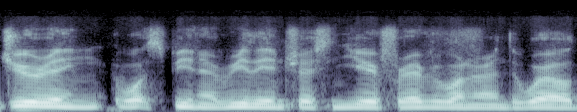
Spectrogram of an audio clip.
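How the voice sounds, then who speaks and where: The voice has a dark, mellow tone with an Edinburgh accent and a very fast pace. The sound is dry and close with no echo, over a quiet background. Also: man. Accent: Scottish (Edinburgh). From Scotland, Edinburgh. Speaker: brewery employee. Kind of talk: casual chat.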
